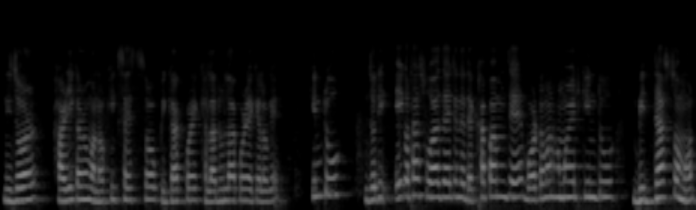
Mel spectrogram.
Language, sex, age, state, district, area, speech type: Assamese, male, 18-30, Assam, Lakhimpur, rural, spontaneous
